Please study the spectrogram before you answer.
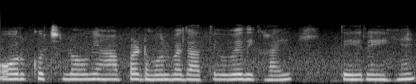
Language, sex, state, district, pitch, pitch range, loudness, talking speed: Hindi, female, Bihar, Saharsa, 230 Hz, 225-240 Hz, -16 LUFS, 175 wpm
